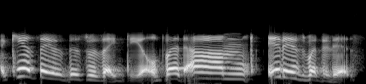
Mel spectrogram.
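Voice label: round lost, professional female; vo; Counter Strike Model Pack; CS:GO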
